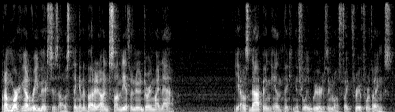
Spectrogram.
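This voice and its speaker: A man in his thirties with a slightly hoarse voice, talking frankly and earnestly to his viewers in a casual vlog, with a light sarcastic edge. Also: low-pitched, flat delivery, fast talker, sharp tone, slight background noise. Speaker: fish-keeping vlogger. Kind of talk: casual talk to camera.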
